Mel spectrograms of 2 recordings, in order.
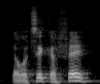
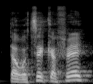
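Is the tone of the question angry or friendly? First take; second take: friendly; angry. First: It is asked in a warm, friendly tone. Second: It is asked in a furious, angry tone. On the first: The asker wants to do something nice for the friend. "ככה, הוא רוצה עכשיו לעשות לו משהו טוב" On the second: The asker is extremely irritated at the friend. "בכזה עצבים, שאדם כבר נבהל רק מהעצבים שיש לו"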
